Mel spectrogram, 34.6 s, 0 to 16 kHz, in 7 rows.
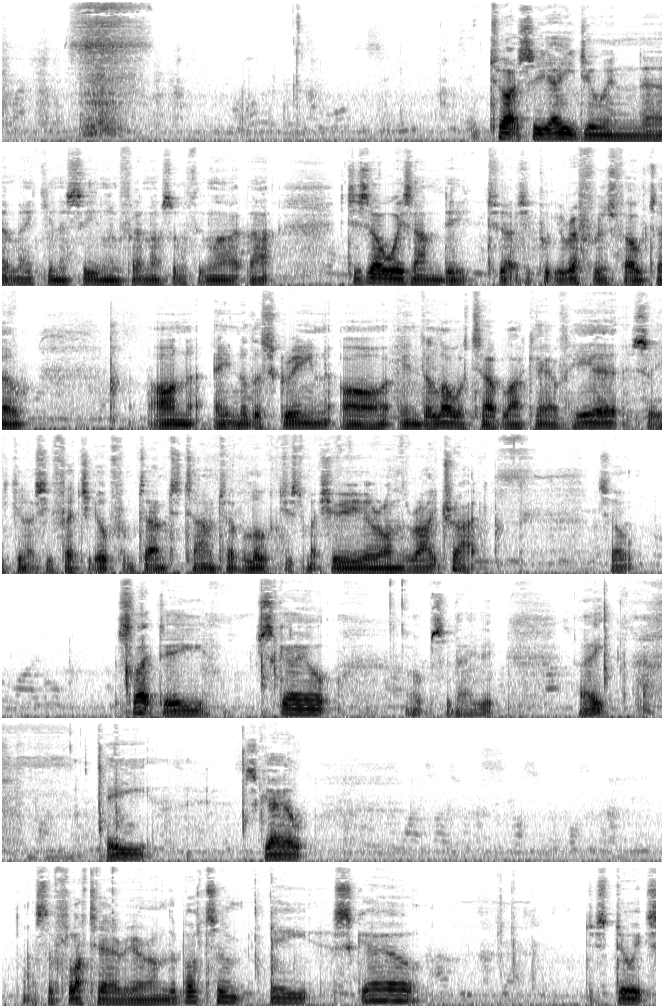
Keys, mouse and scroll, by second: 2.9-3.8 scroll up 5, 3.8-4.4 scroll down 5, 20.5 e, 21.5 s, 22.6 click, 24.1 a, 25.3 e, 26.4 s, 26.6-27.7 drag, 30.3-34.6 drag, 31.4 e, 33.2 s.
